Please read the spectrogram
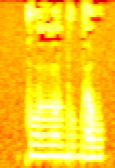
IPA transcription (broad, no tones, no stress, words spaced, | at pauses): kulːulbu bəw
